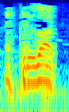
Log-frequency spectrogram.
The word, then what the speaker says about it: Crudup: Crudup. – Not duck. Crudup. – Crudup.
